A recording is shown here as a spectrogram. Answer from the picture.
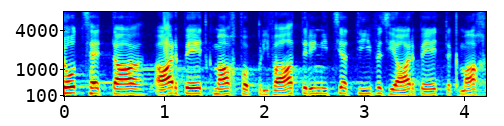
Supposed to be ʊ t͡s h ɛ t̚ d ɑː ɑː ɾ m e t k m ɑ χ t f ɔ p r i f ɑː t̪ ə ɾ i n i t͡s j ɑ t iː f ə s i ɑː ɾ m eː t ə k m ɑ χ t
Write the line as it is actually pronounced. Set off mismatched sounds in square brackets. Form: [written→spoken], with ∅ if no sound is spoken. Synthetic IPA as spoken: ʊ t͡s h ɛ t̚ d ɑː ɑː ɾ [m→b] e t k m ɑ χ t f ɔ p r i f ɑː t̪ ə ɾ i n i t͡s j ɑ t iː f ə s i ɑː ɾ [m→b] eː t ə k m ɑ χ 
